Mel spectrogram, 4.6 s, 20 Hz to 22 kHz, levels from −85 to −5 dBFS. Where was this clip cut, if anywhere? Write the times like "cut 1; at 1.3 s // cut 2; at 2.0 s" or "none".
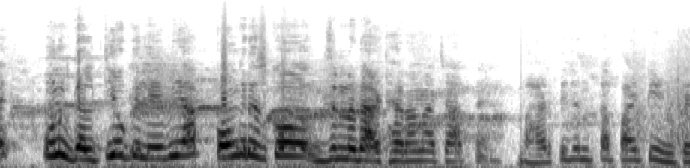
cut 1; at 3.5 s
